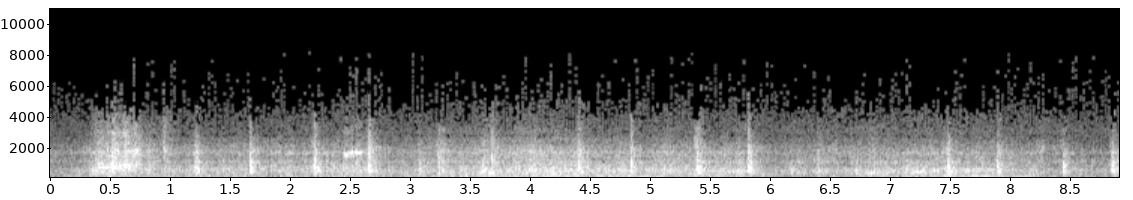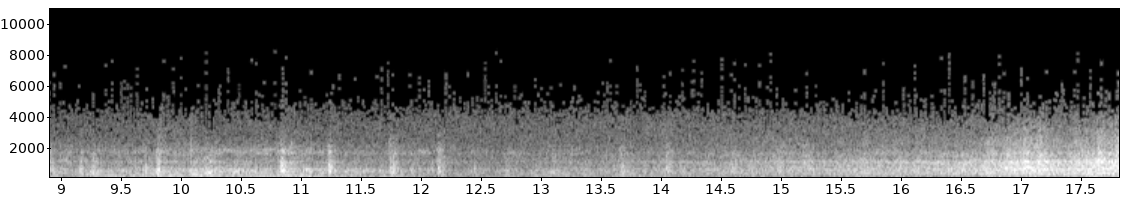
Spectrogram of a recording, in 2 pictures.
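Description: A sleeper train a few minutes from Reading rumbles steadily along the rails, with repeated clacking wheel beats and occasional metallic squeals over a continuous low roar, with no voices.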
